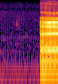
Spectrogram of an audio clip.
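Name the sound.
sneeze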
